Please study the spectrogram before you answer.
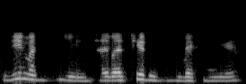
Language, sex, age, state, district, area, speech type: Hindi, female, 30-45, Uttar Pradesh, Azamgarh, rural, conversation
